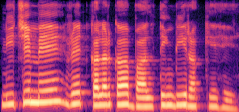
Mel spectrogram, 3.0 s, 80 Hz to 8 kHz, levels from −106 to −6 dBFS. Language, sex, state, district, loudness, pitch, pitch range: Hindi, female, Arunachal Pradesh, Longding, -16 LUFS, 220 Hz, 190-240 Hz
